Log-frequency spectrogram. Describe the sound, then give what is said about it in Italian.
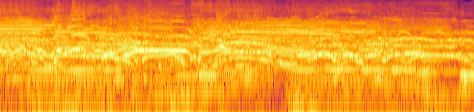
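A classroom of children erupts in loud, sustained cheering of approval, many high voices shouting and whooping together without pause for a few seconds. “Tutta la classe esplose in un chiassoso urlo di approvazione.”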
